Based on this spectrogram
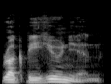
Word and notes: rugby union: British English

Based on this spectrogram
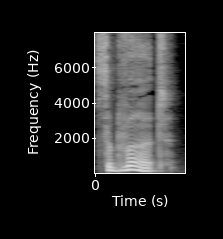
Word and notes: subvert: British English

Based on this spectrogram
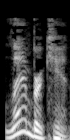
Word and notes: lambrequin: British English

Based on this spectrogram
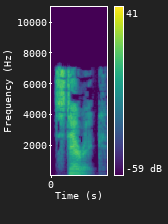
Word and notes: steric: British English

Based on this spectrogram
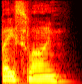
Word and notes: baseline: British English

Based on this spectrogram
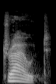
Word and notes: drought: American English

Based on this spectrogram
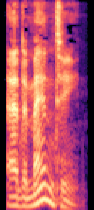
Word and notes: adamantine: British English

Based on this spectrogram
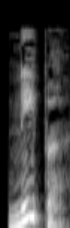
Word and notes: nipa: British English

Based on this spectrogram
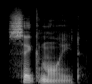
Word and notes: sigmoid: British English

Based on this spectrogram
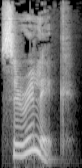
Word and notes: cyrillic: English; British English

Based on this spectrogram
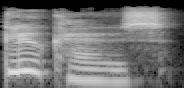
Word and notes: glucose: British English

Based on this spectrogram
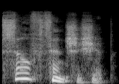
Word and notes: self censorship: British English

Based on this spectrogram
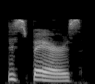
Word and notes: despairs: British English

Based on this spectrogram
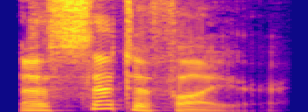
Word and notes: acetifier: British English

